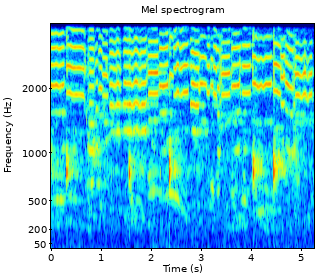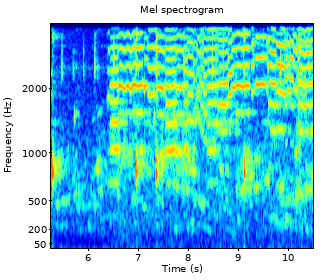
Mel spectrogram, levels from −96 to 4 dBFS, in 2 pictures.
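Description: Noise suppressor applied to music or sounds, throughout: a speech-tuned suppressor treats steady tones, ambience and decays as noise, so the level swings by around 10 dB as held parts sink and attacks survive, giving a pumping, thinned quality over the band-limited call audio, which stops at 4 kHz as a G.711 mu-law codec would.

Sound cut by the noise suppressor, at 0.68 to 0.95 s and 5.31 to 6.42 s: the suppressor mistook these stretches for noise and pulled them down further, by up to about 14 dB over roughly 150 ms in the first, then up to about 21 dB across nearly a second in the second.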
